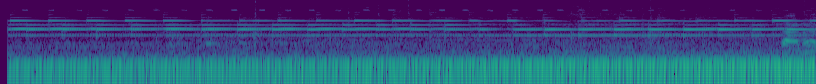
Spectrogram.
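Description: Railroad grade-crossing warning bell ringing with rapid, evenly spaced strokes as the crossing is activated and its gates come down, over a steady low rumble that grows slowly louder.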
